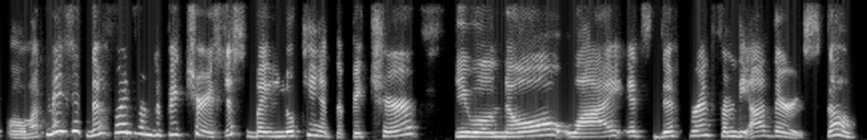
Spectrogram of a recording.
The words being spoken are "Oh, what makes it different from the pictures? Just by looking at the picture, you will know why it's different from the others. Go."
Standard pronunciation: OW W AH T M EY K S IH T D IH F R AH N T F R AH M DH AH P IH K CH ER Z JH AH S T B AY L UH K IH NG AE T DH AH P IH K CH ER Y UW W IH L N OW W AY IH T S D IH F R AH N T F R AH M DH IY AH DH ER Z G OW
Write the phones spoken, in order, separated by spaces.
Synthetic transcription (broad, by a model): OW W AH T M EY K S IH T D IH F R AH N T F R AH M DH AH P IH K CH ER S JH AH S T B AY L UH K IH NG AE T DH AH P IH K CH ER Y UW W IH L N OW W AY IH T S D IH F R AH N T F R AH M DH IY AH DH ER S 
